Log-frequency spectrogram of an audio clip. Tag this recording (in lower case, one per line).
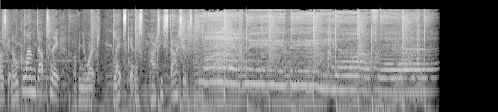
speech
music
